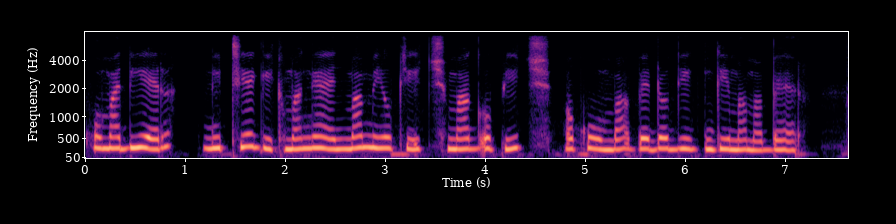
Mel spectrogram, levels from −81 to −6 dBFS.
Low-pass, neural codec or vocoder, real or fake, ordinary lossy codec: 7.2 kHz; autoencoder, 48 kHz, 32 numbers a frame, DAC-VAE, trained on Japanese speech; fake; MP3, 64 kbps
